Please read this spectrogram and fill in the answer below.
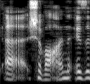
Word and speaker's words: Siobhan: and then when you find out like uh Siobhan is a name that's like S I O B H A H N and I'm like oh that's Yeah. And I'm just like that's Siobhan.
